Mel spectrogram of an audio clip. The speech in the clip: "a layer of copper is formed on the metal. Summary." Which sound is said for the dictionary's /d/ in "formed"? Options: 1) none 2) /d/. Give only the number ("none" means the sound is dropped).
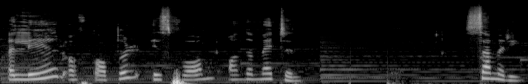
2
